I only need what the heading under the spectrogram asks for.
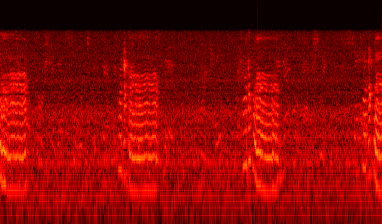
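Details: Female pet macaw talking: three loud, harmonic speech-like phrases, each about half a second long, spaced roughly two and a half seconds apart, with a quiet indoor background between them.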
